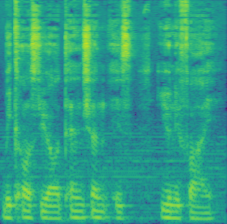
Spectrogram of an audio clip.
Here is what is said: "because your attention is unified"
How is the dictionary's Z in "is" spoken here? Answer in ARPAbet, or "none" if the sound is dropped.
S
